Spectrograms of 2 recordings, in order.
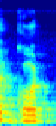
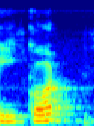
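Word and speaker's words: gotta: अब है हमारा गॉट टू, GOT, गॉट, TO।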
